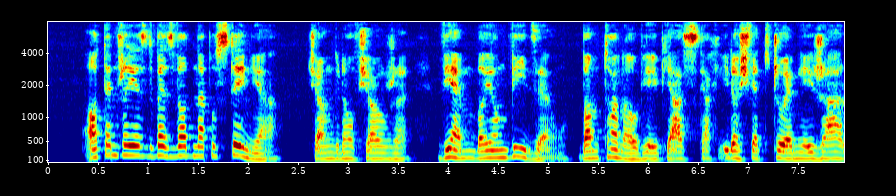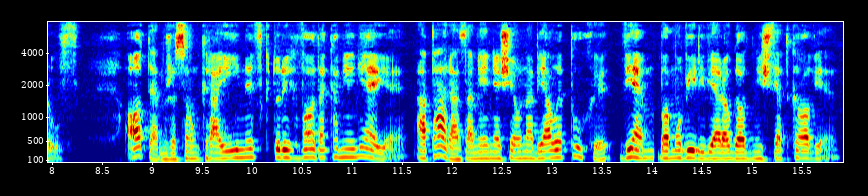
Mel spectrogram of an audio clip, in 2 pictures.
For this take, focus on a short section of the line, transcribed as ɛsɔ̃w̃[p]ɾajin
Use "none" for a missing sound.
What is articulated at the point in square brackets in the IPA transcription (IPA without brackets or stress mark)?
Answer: k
